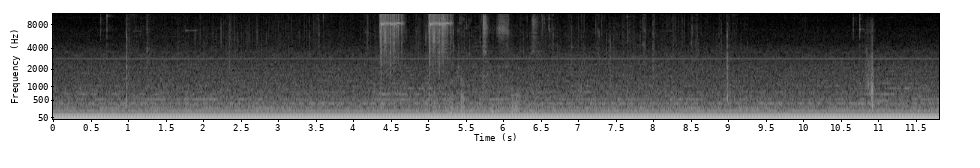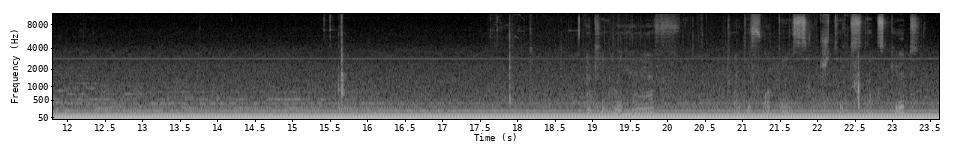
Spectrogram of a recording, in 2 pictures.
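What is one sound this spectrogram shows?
Soft interface clicks sound now and then as menus open and close.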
